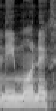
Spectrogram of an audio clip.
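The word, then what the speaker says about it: mnemonics: मैं आपको बता भी देता हूँ, बच्चे प्रोनाउंसिएशन इसकी गलत करते हैं। ये MNE मोनिक्स, लेकिन इसको आपने पढ़ना है नीमोनिक्स। एम जो है वो साकिन है, तो नीमोनिक्स है।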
